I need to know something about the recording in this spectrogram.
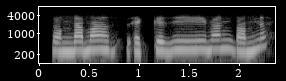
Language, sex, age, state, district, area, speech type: Assamese, female, 30-45, Assam, Biswanath, rural, conversation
